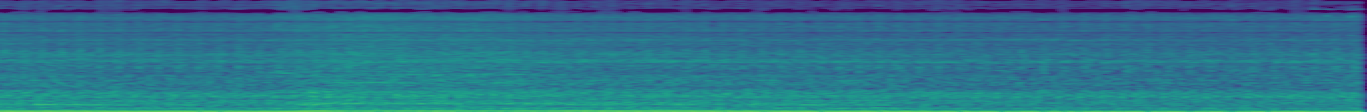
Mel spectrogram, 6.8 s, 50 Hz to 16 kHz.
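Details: 1963 Chevy Corvair Monza Spyder turbo convertible, parked since mid-1970s, test-run on its own fuel pump with clogged lines and old fuel: deep, even, steady idle, no knocks; earlier worse noise (fan, generator suspected) now quieter, no fuel leaks, idling nicely.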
